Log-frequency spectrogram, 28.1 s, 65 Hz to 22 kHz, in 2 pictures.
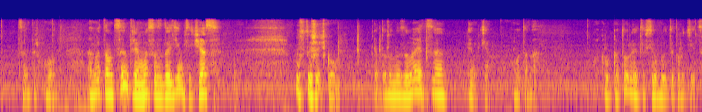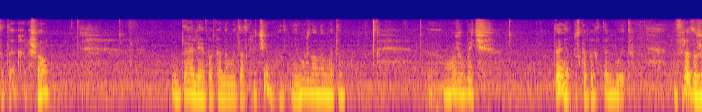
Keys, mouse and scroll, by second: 1.0-3.9 middle drag, 3.9 scroll down 2, 4.7-5.2 scroll up 5, 8.3 shift+a, 13.5 middle click, 14.0-14.9 scroll down 2, 14.9-15.5 scroll up 4, 15.6-18.1 middle drag, 18.1 click, 19.0 scroll down 1, 21.3-22.4 scroll up 1, 22.4-25.4 middle drag.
